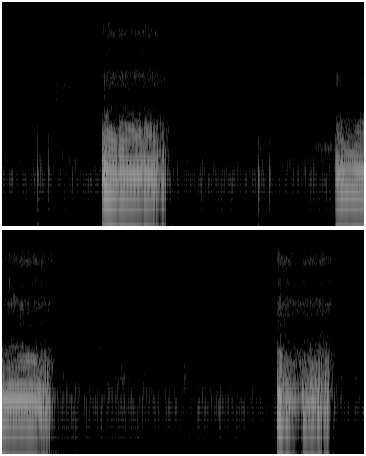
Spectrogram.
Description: Boy The Cat has always snored from when I first adopted him from the shelter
